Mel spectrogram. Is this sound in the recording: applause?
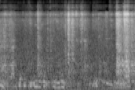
no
